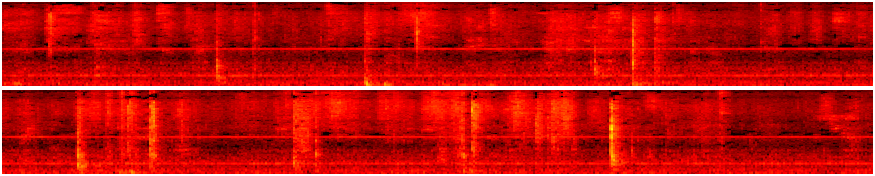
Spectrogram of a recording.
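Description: A spoon stirring and scraping pasta in a large skillet, with irregular light knocks of the spoon against the pan every second or two, the loudest near the end. A steady faint hum underneath.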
